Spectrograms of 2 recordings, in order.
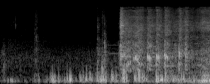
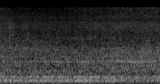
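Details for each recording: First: Power steering line just reconnected; engine started while refilling fluid. After a brief crank it idles with a steady pump whine, fluid bubbling: low fluid and air in the system. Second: Engine idling after a power steering fluid flush and refill; the earlier whining and bubbling has stopped, steady even idle, pump quiet and system full.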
